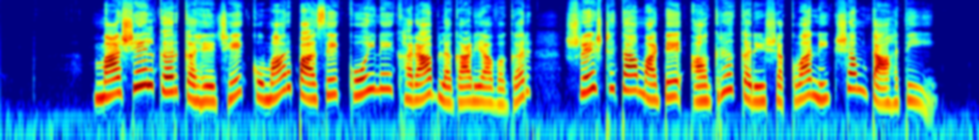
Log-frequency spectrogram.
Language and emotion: Gujarati, neutral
